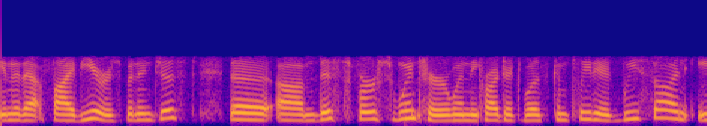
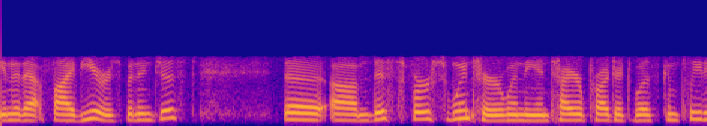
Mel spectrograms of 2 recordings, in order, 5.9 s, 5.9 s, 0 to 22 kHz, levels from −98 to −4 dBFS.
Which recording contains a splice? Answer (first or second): first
